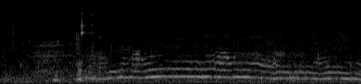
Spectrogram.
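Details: Domestic cat eating its food and making a weird, long, steady moaning tone that swells slightly and slowly falls, with a few chewing clicks.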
